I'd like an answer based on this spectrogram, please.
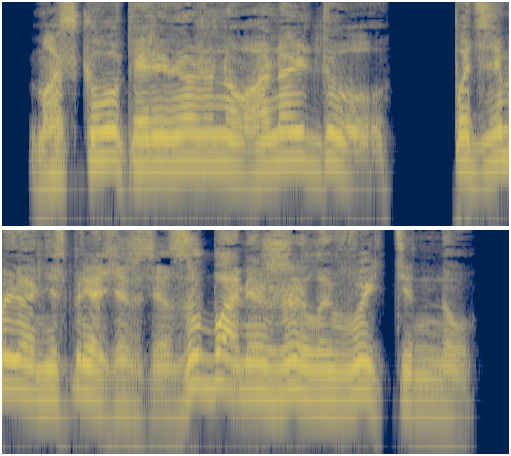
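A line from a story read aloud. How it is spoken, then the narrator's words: Hoarse rasp. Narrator (Russian): прохрипел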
